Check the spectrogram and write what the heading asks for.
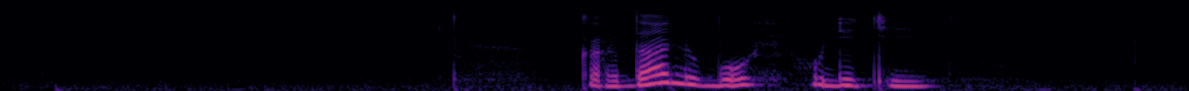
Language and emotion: Russian, neutral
